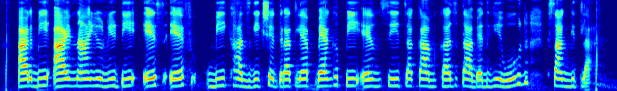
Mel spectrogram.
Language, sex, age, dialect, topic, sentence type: Marathi, female, 25-30, Southern Konkan, banking, statement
